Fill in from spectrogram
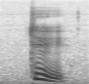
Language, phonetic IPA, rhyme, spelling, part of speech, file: Hungarian, [ˈtyː], -tyː, tű, noun, Hu-tű.ogg
- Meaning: 1. needle 2. pin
